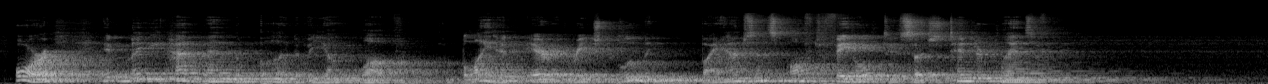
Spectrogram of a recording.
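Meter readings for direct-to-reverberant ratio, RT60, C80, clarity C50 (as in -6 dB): -2.0 dB, 2.7 s, 3.0 dB, 1.5 dB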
